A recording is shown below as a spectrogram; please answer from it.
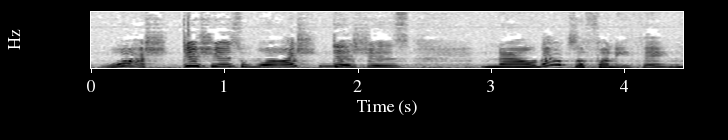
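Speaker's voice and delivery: high, musing wonder at the words; amused surprise. A narrator's reading. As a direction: marvel playfully at the idea. Mrs Piggle Wiggle muses.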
